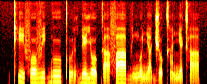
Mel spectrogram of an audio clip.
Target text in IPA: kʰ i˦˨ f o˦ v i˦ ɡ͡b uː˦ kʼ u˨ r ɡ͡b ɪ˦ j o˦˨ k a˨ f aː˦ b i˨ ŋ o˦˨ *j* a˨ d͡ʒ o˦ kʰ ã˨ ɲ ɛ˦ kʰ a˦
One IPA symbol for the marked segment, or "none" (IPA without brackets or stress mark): ɲ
